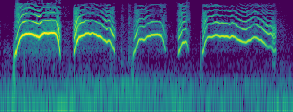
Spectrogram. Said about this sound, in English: And that got me asking, you know, what's going on with this scream? What's going on with this sound? Ladies and gentlemen, the marmot scream.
